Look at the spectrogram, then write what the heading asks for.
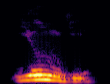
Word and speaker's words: Jung: psicologia analítica foi criada por young e onde que se escreve jung mas é um siena ele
